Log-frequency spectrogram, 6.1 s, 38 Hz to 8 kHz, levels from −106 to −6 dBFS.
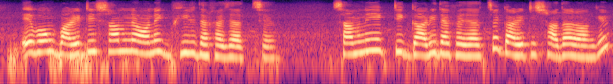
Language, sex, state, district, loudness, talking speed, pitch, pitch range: Bengali, female, West Bengal, Paschim Medinipur, -13 LUFS, 145 wpm, 260 Hz, 235-295 Hz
